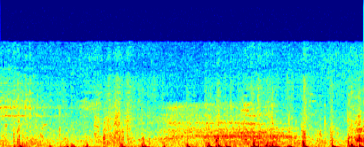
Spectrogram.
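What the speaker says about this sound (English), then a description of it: "A horse, of course." A horse trots along in the video game Assassin's Creed Odyssey, its hooves clip-clopping in a quick, steady rhythm, close and fairly quiet, with no talk over it.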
